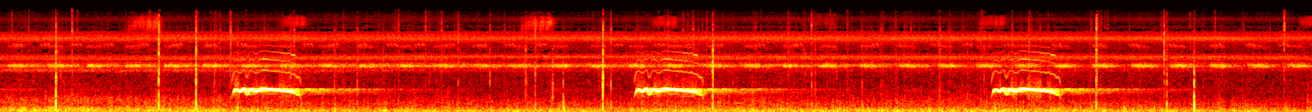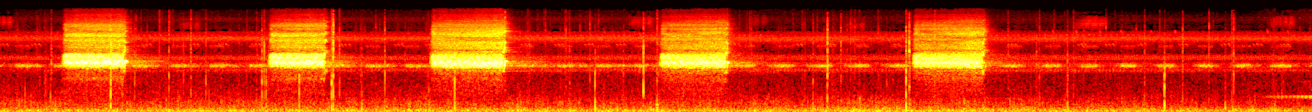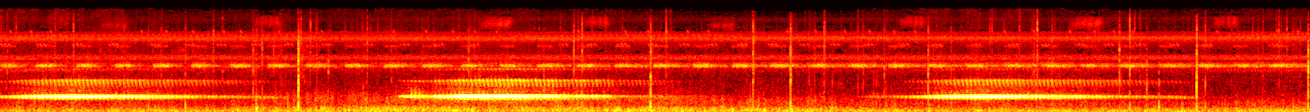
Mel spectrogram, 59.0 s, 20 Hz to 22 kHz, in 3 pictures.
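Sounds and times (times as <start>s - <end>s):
crickets chirping: 0.0s - 59.0s
owl screeching: 3.5s - 4.9s, 9.5s - 11.0s, 14.9s - 16.4s, 23.7s - 24.6s, 26.2s - 27.4s, 33.4s - 34.6s, 39.3s - 43.5s, 45.4s - 49.1s, 53.0s - 56.4s
owl hooting: 3.5s - 5.3s, 9.5s - 11.6s, 14.9s - 16.8s, 23.7s - 24.6s, 26.2s - 27.4s, 29.6s - 30.8s, 33.4s - 34.6s, 39.1s - 43.6s, 45.3s - 49.3s, 52.9s - 56.7s.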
